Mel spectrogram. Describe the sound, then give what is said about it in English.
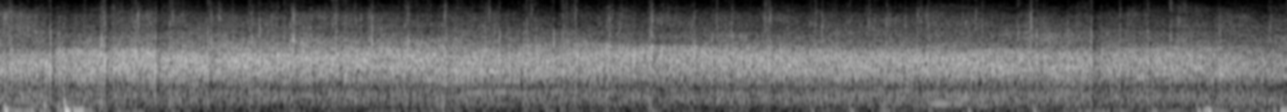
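Sustained audience applause for a speaker after her talk, a dense steady wash of many hands clapping at an even loudness throughout, with no voices standing out above it. “Give her a big clap.”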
